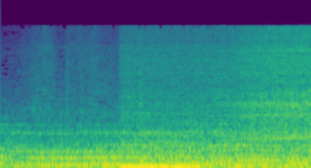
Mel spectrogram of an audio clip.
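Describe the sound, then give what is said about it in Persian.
A car's engine rumbles steadily, swelling slightly louder midway as the vehicle passes by, then easing back to a low, continuous drone. No voices are heard. “ماشینه رو دیدی؟ اون خل خیلی باید کودن باشه که اون ماشین رو برونه، چون خیلی خطرناکه.”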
